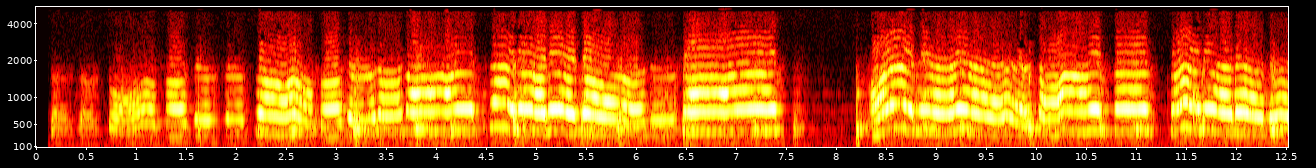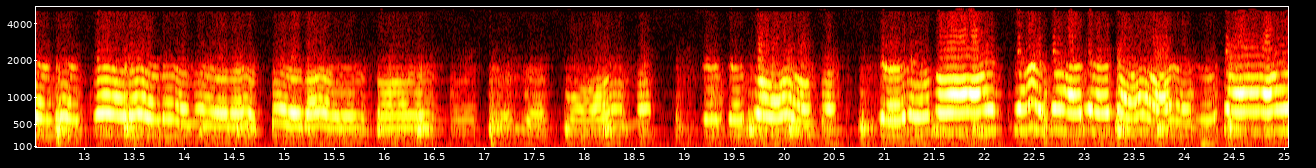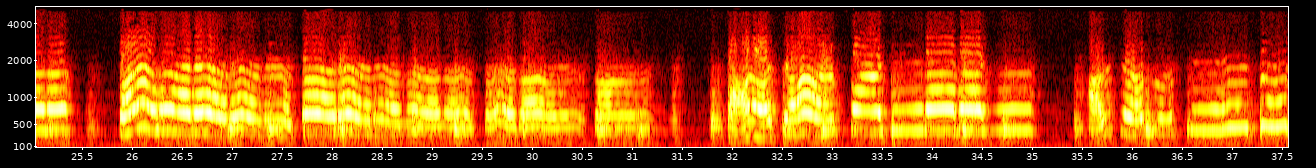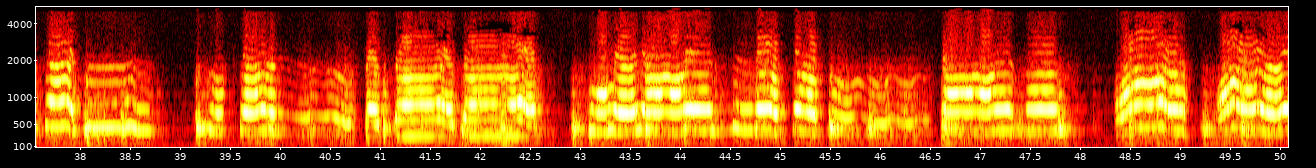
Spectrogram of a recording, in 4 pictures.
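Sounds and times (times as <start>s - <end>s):
Indian vocal in raga Jaunpuri: 0.2s - 7.6s, 8.2s - 50.0s.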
